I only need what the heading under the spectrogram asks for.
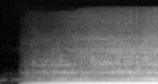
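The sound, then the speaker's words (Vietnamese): A motorbike throttles up and speeds away from a fishing village: a low engine drone starts abruptly and grows steadily louder, holding a continuous rumbling tone. “Rồi cậu vít ga phóng vèo ra khỏi thôn chài.”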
